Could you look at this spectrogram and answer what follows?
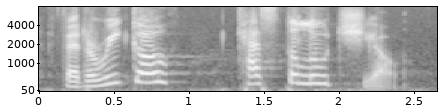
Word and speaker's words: Federico Castelluccio: I am with Federico Castelluccio.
